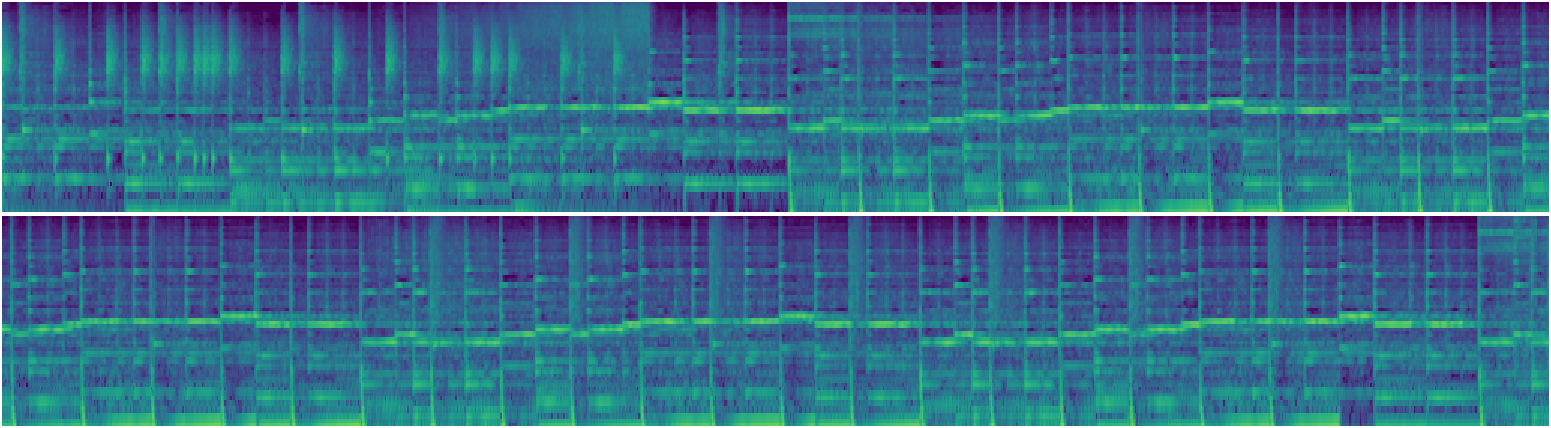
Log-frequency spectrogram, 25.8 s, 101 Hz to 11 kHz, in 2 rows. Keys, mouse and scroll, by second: 1.2 click, 2.2 middle click, 4.2 click, 6.2 space, 7.0 click, 8.2 scroll up 1, 9.8 click, 11.8 click, 14.7 click, 15.2 Escape, 16.3-17.5 scroll down 1, 17.7 click, 19.2 click, 20.2 click, 20.8 Escape, 22.3 click, 23.0-24.5 scroll up 1, 24.5 click.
